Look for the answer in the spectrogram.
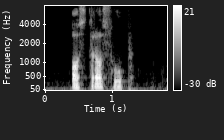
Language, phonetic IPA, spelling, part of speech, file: Polish, [ɔˈstrɔswup], ostrosłup, noun, Pl-ostrosłup.ogg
